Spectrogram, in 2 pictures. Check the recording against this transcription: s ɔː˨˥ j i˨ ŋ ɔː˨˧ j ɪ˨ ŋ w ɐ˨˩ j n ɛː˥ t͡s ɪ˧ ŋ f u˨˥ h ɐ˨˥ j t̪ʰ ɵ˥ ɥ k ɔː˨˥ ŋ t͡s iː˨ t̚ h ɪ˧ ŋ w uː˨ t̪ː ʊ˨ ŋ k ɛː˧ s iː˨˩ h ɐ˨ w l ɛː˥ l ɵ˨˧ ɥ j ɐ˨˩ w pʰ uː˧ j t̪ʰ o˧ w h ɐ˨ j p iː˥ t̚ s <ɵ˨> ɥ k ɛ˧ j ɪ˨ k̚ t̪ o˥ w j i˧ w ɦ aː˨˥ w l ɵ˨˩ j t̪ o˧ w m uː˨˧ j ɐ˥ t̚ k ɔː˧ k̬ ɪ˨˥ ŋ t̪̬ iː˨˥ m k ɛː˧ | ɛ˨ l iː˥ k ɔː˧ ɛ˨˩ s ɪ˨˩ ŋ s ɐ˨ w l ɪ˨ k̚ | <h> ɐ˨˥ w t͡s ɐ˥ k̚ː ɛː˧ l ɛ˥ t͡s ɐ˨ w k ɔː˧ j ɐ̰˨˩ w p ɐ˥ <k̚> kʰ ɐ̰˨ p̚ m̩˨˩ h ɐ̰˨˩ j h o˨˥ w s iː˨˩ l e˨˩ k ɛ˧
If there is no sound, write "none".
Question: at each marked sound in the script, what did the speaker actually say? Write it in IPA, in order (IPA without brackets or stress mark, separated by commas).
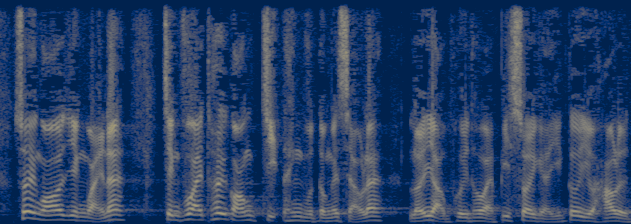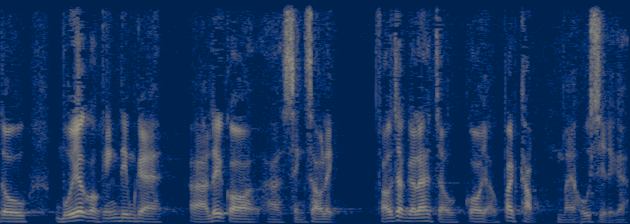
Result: ɵ˥, f, t̚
